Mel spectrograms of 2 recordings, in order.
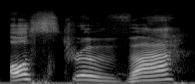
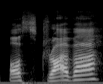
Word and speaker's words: Ostrava: and we're taking it to Ostrava Ostrava I believe that's how you say it and we're going to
